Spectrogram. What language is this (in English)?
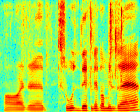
Hindi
